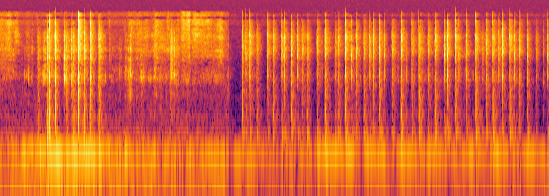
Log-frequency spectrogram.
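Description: A medium-size pink plastic tub with a white plastic lid, hollow and probably filled with powder, is held and tapped and scratched with fingernails. Many rapid, short, crisp clicks and scratches come in an irregular stream, with a faint low hum underneath.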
